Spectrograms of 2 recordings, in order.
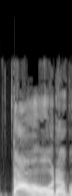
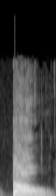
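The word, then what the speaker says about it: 到: 따오라고 합니다. 따오. 한 번 더. 따오.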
